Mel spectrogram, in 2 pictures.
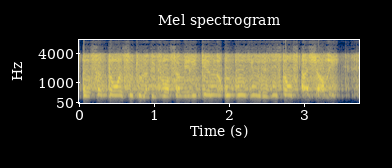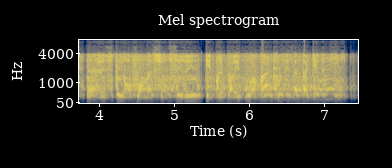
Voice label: dialog, dialogs french; War Thunder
